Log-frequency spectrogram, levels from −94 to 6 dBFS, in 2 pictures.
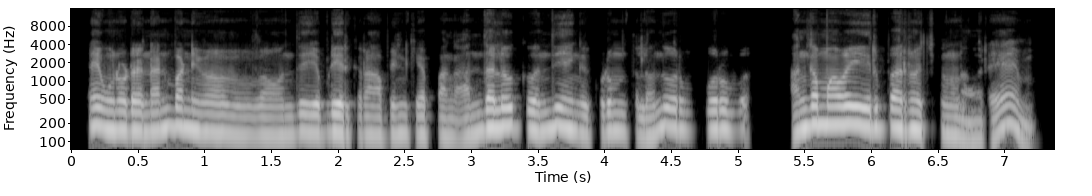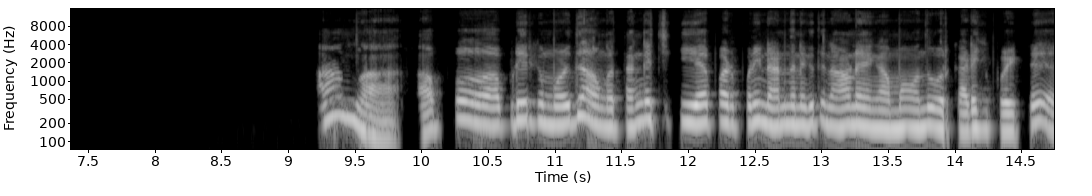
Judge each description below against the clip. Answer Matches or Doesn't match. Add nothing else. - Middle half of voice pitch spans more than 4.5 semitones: Matches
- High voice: Doesn't match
